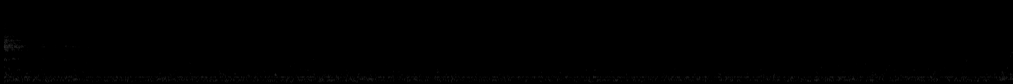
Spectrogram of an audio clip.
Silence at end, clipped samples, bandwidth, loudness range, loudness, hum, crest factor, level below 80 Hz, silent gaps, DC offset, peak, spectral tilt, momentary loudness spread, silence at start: 0 s; under 0.1%; 11.5 kHz; 1 LU; -67 LUFS; none; 22 dB; under -90 dBFS; none; under 0.1%; -46 dBFS; -3.5 dB/octave; 2 LU; 0.05 s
